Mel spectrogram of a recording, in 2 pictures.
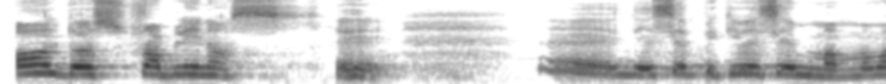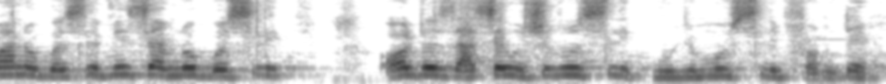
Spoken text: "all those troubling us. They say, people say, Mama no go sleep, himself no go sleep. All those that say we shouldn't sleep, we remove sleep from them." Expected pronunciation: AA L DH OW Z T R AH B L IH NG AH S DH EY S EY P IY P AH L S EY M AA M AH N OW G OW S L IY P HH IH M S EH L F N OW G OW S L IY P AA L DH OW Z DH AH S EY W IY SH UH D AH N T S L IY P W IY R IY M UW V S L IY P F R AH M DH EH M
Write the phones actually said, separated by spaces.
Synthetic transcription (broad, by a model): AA L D OW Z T R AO B L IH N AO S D EY S EY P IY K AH W S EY M AA M AH N OW G OW S L IY P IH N S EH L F N OW G OW S L IY P AA L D OW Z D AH S EY W IY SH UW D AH N S L IY P W IY R IY M UW V S L IY P F R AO M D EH M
